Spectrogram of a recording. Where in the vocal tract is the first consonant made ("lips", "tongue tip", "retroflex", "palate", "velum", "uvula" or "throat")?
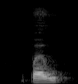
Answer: lips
